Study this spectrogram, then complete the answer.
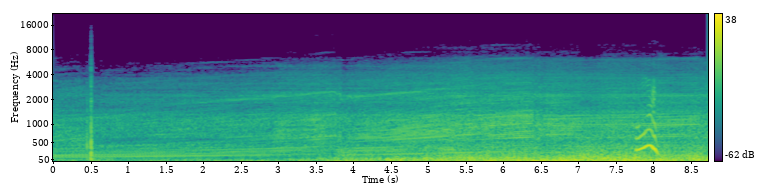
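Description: A 2025 Ducati Panigale motorcycle on a test ride: the engine drones close and steady, its pitch slowly climbing as it accelerates, with a sharp click near the start and a quick chirp near the end.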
